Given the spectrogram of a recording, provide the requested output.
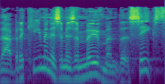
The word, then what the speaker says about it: ecumenism: Some people say ecumenism, some people say ecumenism, but what should we call it? Give us the authoritative pronunciation. We're going to call it ecumenism. We're going to go for that.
